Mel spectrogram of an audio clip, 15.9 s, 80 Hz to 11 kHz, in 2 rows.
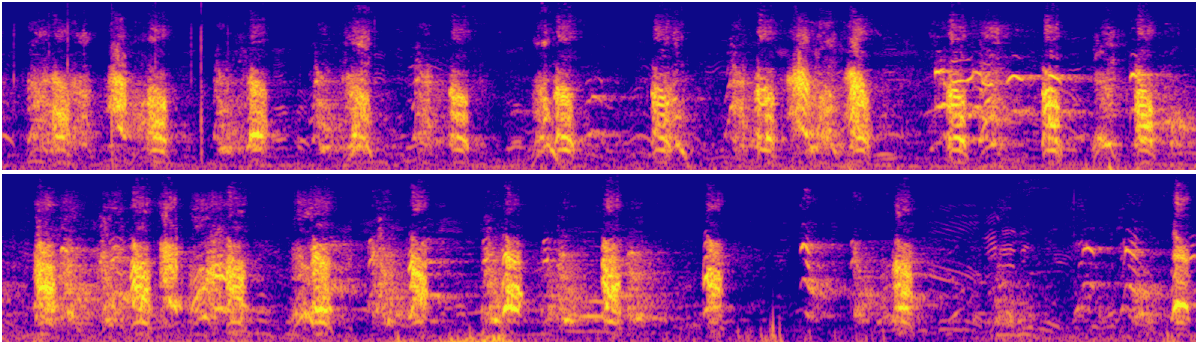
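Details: At the 2024 ADBA Tristate American Pit Bull Terrier confirmation show, 12–18 months female class, dogs keep up a fast, fairly steady run of barks and yips, briefly pausing near the end before resuming.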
